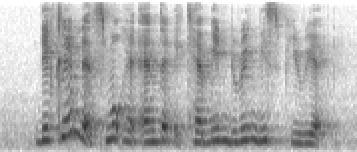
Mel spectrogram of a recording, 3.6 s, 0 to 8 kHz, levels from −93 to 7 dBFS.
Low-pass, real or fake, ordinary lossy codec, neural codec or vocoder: 7.2 kHz; real; none; none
